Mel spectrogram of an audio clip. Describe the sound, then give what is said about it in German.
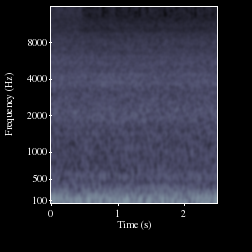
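A steady, loud low rumble of aircraft engines being started before takeoff at Cologne airport in excellent flying weather, a dense droning roar that holds an even level throughout with no voices. “Meine Anspannung steigt jetzt so kurz vor dem Start doch massiv ich starte die Motoren.”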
